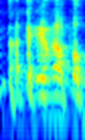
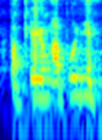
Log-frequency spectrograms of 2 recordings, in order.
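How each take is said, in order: First: Said through laughter; giggling the repeat; laughing. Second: Said in the usual way. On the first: Real, not acted. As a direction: let the laugh spill into "Pati yung apo".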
